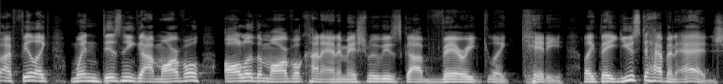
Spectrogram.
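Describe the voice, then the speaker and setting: An unremarkable speaking voice with lively intonation. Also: man. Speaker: podcast co-host. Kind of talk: casual banter, comedy podcast.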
